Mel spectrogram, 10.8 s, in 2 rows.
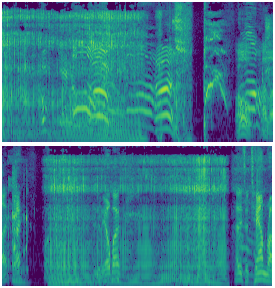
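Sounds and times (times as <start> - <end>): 
loud snoring: 0.0 - 3.0, 6.2 - 10.6
speech: 0.8 - 1.7, 4.7 - 6.6, 7.3 - 8.2, 10.1 - 10.8.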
